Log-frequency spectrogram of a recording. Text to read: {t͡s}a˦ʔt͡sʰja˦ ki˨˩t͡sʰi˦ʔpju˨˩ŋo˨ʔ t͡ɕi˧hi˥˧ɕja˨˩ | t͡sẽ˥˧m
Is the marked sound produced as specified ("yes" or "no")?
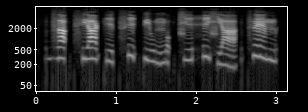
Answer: no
